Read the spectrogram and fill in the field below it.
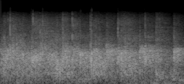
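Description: Audience applause fills the room as steady, fairly loud clapping from a crowd that holds throughout and fades slightly at the end.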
